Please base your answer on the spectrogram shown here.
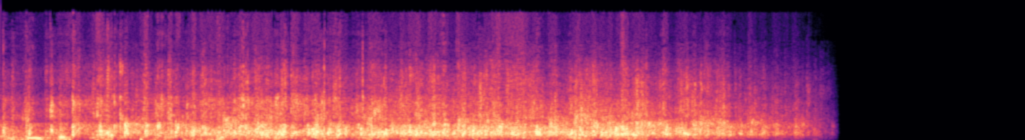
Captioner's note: applause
